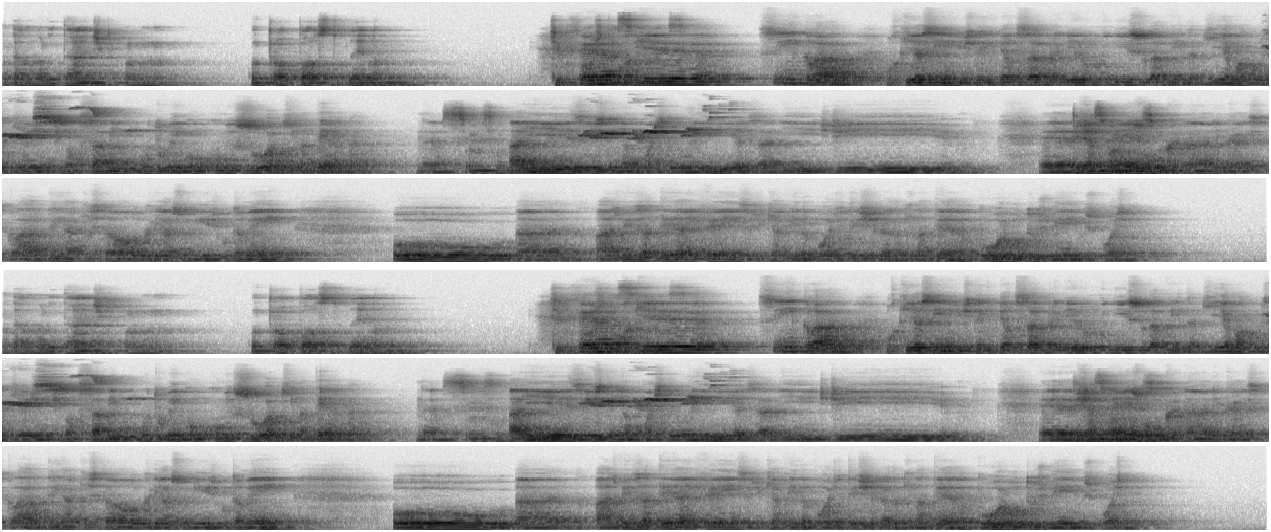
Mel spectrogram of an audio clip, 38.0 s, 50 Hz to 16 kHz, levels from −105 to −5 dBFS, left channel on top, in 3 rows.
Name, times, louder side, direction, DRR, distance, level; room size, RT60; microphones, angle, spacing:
voice 1, 0.0-1.6 2.5-4.0 5.5-6.7 17.1-17.8 23.4-24.5, left 2 dB, 25° left, 2 dB, 0.3 m, -24 dB
voice 2, 5.4-7.1 7.6-16.3 16.8-22.3 22.7-28.9 29.2-36.5, right 1 dB, 40° right, -6 dB, 0.6 m, -22 dB
sound 1, 12.6-14.0 18.4-20.0, left 2 dB, 85° left, 0.8 m, -23 dB
3.6 x 2.9 x 3.3 m, 1.5 s
head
